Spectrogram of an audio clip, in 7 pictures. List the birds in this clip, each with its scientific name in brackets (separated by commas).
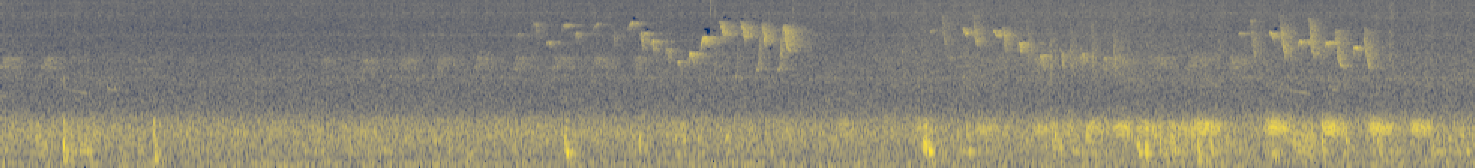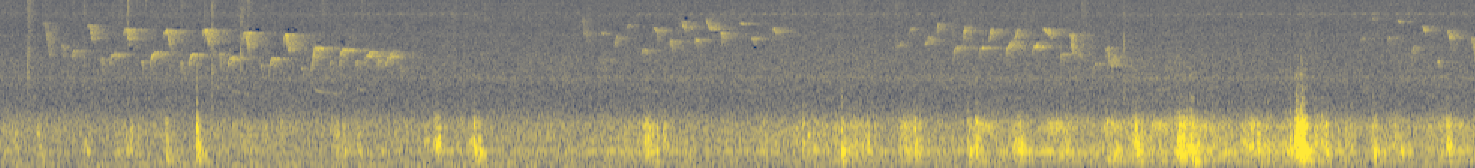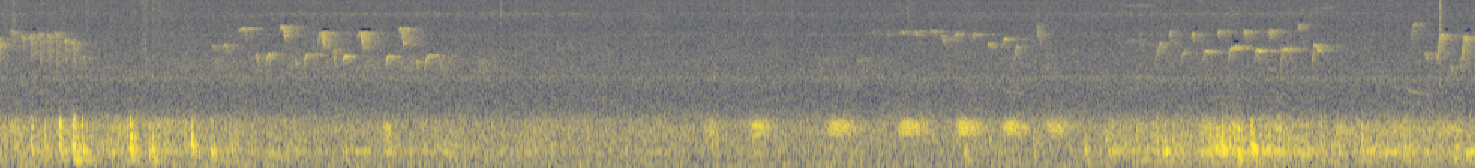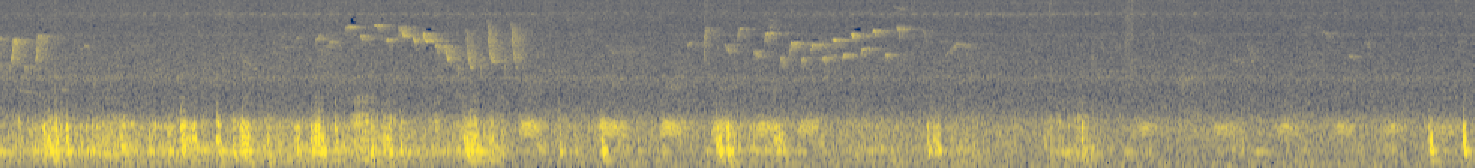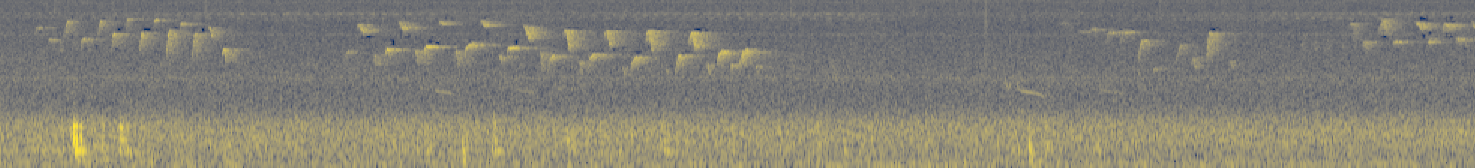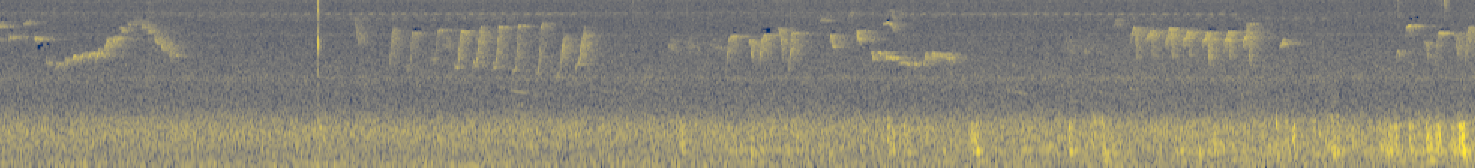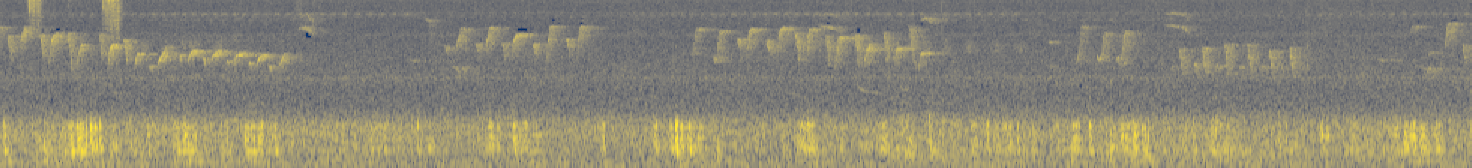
Hartlaub's Turaco (Tauraco hartlaubi), Brown Woodland-Warbler (Phylloscopus umbrovirens)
